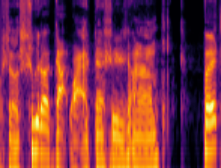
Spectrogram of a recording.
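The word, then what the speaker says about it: Ncuti Gatwa: to learn I had to learn how to pronounce suda gatw that's how you pronounce the new doctor the current doctor's name so suda gatw that's is um first not his first appearance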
